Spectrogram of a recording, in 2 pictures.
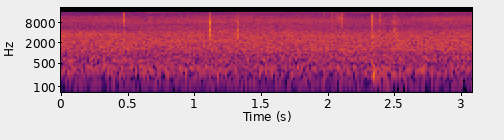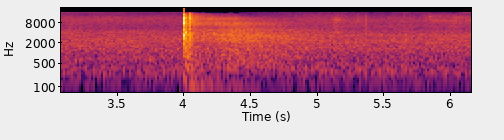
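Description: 2012 Mercedes-Benz E350's V6 engine idling steadily with the hood open, then a single loud slam about four seconds in as the hood is shut.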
